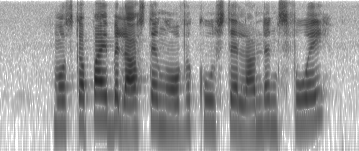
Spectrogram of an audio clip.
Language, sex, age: Afrikaans, female, 22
